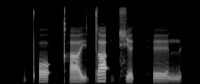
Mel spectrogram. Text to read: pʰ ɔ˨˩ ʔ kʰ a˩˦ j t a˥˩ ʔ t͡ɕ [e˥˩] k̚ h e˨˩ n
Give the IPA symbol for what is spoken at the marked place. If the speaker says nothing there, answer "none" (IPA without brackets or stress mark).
e˨˩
